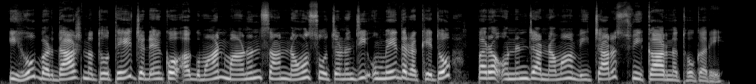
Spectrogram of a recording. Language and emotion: Sindhi, angry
